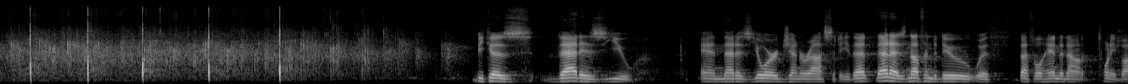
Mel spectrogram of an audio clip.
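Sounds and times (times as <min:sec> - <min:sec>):
crowd applause: 0:00.0 - 0:04.7
speech: 0:04.8 - 0:06.4, 0:07.0 - 0:11.2.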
